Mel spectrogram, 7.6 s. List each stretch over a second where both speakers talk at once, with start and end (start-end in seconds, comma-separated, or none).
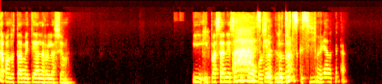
4.6-5.9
